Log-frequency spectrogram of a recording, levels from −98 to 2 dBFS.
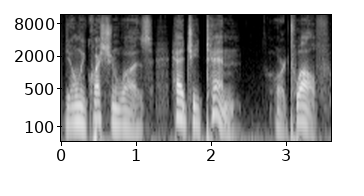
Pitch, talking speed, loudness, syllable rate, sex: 105 Hz, 150 wpm, -19 LUFS, 4.4 syllables/s, male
